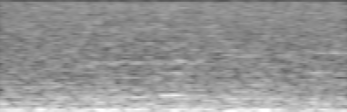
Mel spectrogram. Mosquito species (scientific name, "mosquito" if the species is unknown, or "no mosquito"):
Anopheles gambiae s.s.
